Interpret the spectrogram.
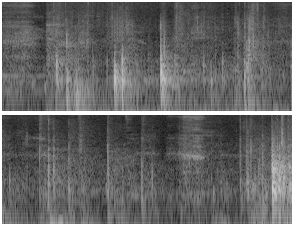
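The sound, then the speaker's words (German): Footsteps walk steadily in a circle through connected rooms at a moderate pace, each step a dull thud, with a few slightly heavier landings and some faint shuffling in between. “Wir können einmal im Kreis gehen.”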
